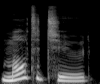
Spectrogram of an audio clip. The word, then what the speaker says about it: multitud: So if multitude is multitud, with that soft D sound that's almost a TH in Spanish, what would aptitude be?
